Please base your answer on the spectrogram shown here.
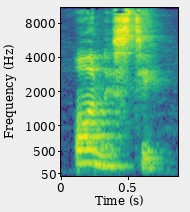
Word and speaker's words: honesty: Por exemplo, honesty é H, mas você não pronuncia o H é mudo.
